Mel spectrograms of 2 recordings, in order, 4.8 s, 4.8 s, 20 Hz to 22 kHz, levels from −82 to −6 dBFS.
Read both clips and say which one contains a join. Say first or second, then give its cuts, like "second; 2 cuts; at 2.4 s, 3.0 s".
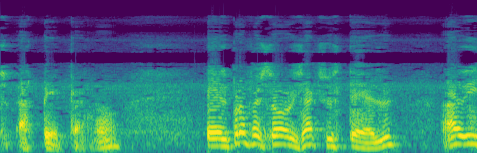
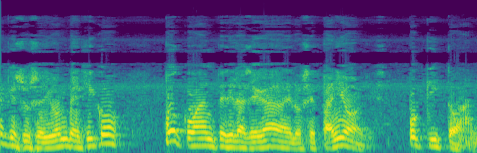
second; 1 cut; at 3.3 s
